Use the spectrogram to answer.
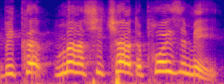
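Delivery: indignant protest. Retold or imitated. Daughter insists to her mom that she was attacked, indignant high voice.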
